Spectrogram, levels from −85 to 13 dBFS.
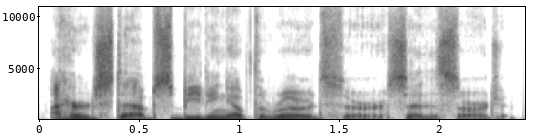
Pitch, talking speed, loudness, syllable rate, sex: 95 Hz, 270 wpm, -19 LUFS, 5.8 syllables/s, male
